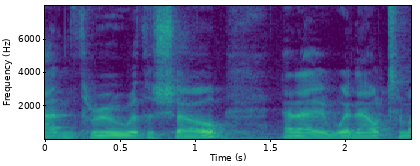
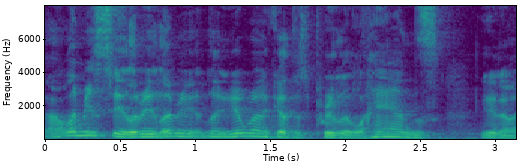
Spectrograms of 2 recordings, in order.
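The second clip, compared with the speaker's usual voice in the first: teasing policeman; 7 semitones higher, faster than usual. Retold or imitated. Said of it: "he's like".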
